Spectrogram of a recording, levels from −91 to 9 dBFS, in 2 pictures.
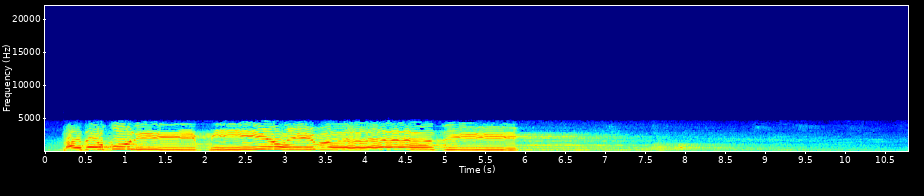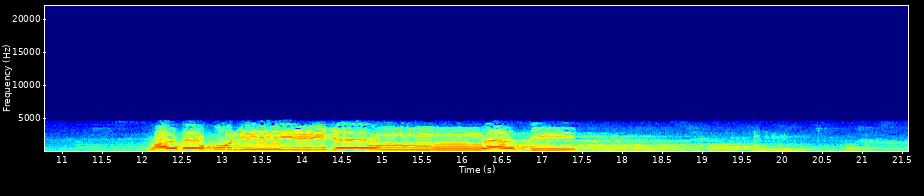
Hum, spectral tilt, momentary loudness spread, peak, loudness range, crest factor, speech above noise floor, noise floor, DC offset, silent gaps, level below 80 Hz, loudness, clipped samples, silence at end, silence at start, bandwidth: none; -1 dB/octave; 21 LU; -2 dBFS; 19 LU; 14 dB; 37 dB; -50 dBFS; under 0.1%; none; -72 dBFS; -13 LUFS; under 0.1%; 0.45 s; 0.2 s; 4.8 kHz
